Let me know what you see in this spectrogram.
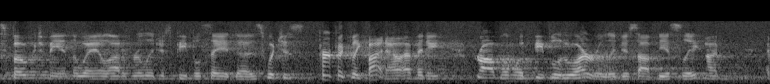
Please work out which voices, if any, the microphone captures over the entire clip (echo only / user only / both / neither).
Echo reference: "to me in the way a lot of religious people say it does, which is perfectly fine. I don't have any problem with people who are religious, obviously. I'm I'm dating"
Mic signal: echo only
